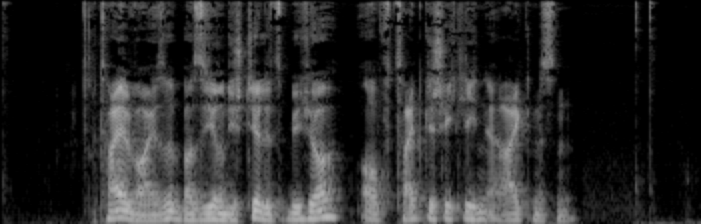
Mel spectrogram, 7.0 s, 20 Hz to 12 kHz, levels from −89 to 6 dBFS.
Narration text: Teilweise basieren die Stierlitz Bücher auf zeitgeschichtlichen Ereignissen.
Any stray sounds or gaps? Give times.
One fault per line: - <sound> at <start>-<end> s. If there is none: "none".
none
